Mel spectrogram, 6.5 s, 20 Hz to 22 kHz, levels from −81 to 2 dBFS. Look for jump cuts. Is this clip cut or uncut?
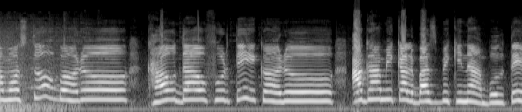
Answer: uncut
